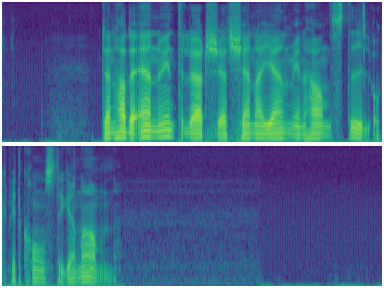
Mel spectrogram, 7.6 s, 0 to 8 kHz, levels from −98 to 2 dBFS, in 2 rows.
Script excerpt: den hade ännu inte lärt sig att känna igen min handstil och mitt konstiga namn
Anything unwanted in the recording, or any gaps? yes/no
no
